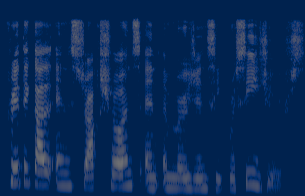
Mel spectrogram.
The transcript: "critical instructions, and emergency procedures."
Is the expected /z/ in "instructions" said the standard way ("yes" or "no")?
no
